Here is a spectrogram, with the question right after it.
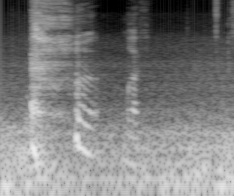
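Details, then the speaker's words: An adult woman with a very dry cough that hurts her throat and woke her last night and this morning gives two short, harsh coughs and a faint third sound, with no rattle, over car engine noise while driving. "Oui, hier soir et ce matin j'ai une canne de toux pas possible qui m'a réveillée d'ailleurs."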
